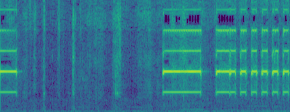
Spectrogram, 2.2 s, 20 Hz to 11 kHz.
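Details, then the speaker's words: Cheap handheld pinpointer with a 2-second start-up delay: high steady beeps, then a fast chirp of about ten per second as it signals metal in the hole; the target turned out to be trash. "machine or the pinpointer making a bunch of noise."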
